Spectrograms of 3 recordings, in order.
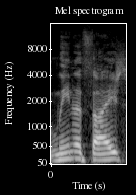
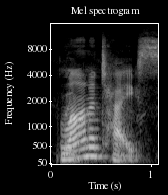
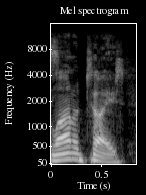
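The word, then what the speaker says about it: Lana Theis: that false sleazy charge is it Lena theist is that am I pronouncing it correctly Lana Tice Lana Tice uh she took that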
